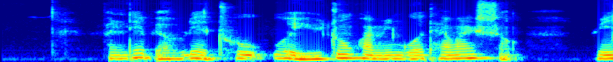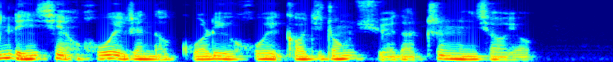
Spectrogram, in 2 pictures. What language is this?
Chinese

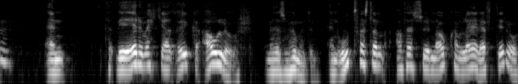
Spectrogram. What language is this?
Icelandic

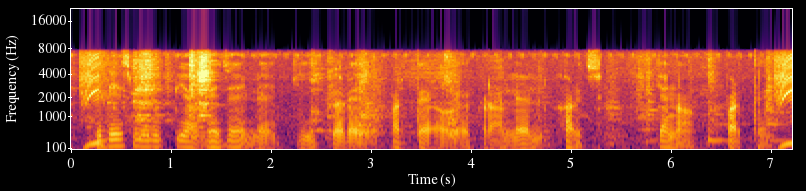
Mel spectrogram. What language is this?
Maithili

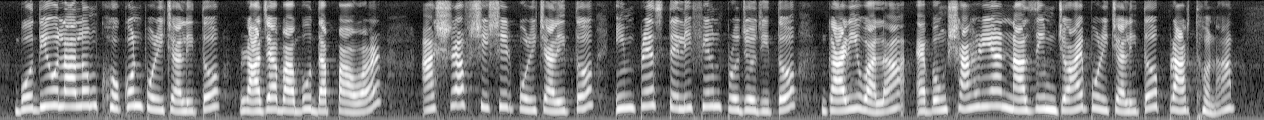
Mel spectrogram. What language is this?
Bangla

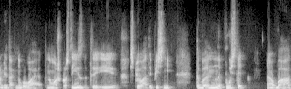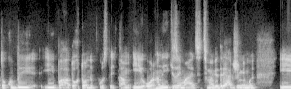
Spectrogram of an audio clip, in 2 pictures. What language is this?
Ukrainian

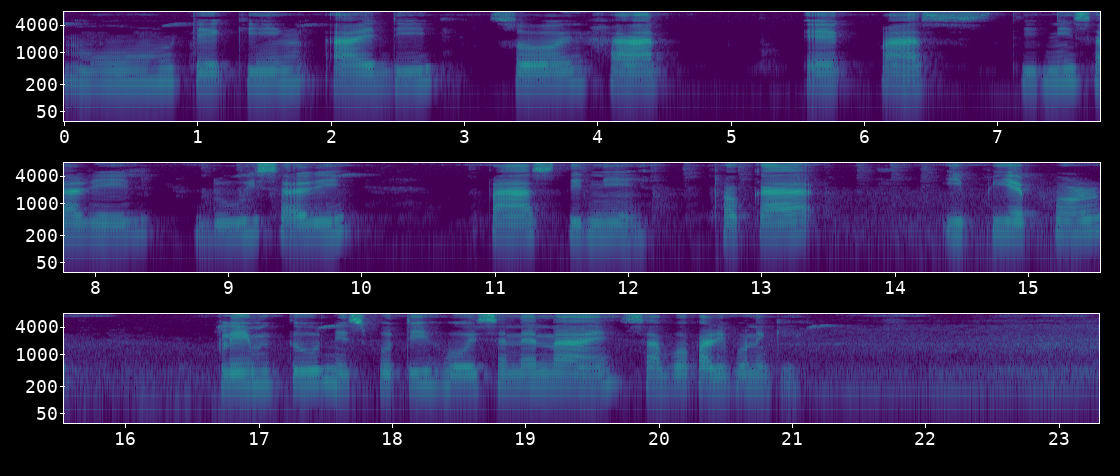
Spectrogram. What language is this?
Assamese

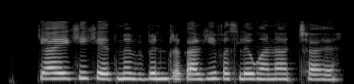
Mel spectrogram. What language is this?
Hindi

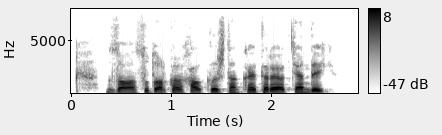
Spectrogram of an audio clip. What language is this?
Uzbek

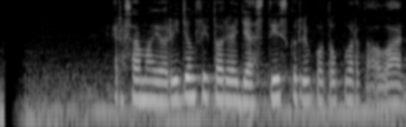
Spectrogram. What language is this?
Sundanese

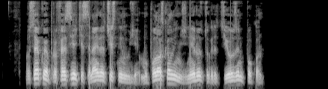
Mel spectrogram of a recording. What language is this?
Macedonian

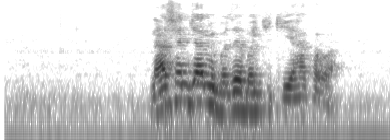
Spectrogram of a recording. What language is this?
Hausa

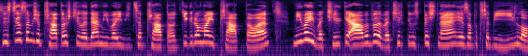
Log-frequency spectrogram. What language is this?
Czech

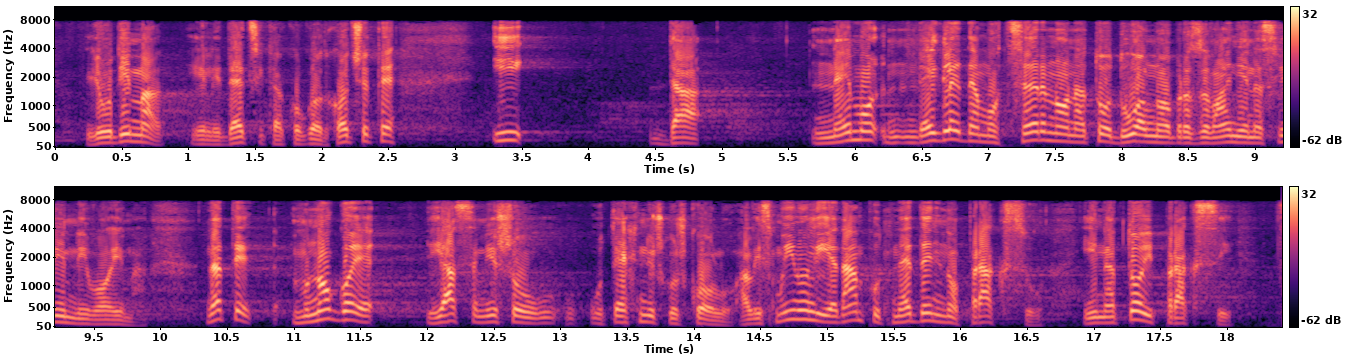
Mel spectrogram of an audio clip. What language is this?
Serbian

